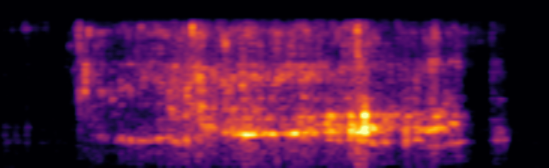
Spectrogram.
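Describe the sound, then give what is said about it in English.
Liquid is poured as a libation to Obatala in a steady splashing stream for about three seconds, with a soft gurgling tone running through it, then stops. No one speaks. “I like to pour libation to my father, Obatala, and I say Ashe.”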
